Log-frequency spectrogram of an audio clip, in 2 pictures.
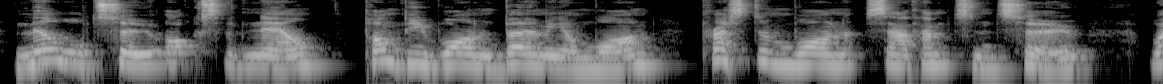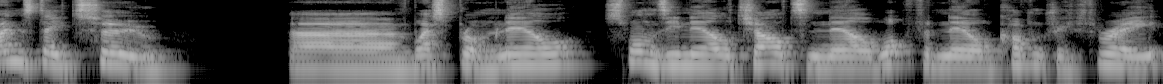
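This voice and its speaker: Chatty man calling live scores. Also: high voice. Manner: chatty, reads scores aloud, reacts to chat. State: voice going hoarse. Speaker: live stream host. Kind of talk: live football watch-along commentary.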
